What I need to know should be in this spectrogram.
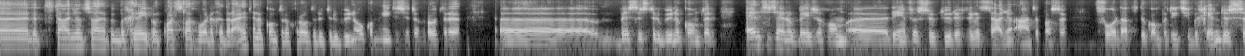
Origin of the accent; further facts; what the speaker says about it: Almere, Flevoland, Netherlands; Ja, als Almeerder kom je er niet onderuit. Ik bedoel, het is zo prachtig dat onze kleine stad, onze jonge stad, dit gepresteerd heeft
